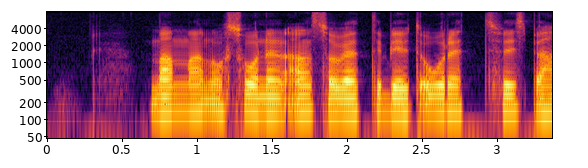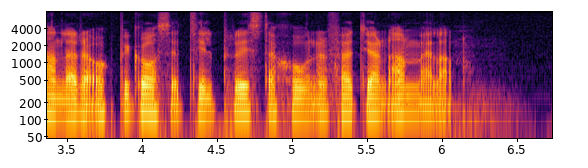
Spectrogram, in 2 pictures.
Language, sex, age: Swedish, male, 18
